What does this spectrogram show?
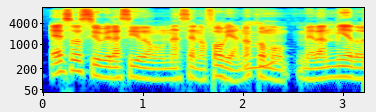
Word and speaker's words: xenofobia: comunes primero está la xenofobia con x pero se pronuncia suave xenofobia que es el miedo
